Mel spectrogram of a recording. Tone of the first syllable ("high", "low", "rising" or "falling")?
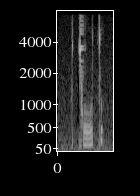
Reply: rising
